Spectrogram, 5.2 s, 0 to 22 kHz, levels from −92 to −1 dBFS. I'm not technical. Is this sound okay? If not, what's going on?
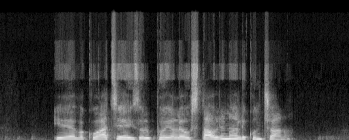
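No. Opus compression runs throughout: the speech sounds muffled, hoarse and grainy, likely because a low-data speech setting squeezed away fine detail to save space.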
